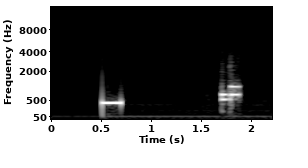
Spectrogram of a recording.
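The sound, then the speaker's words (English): Two short electronic Skype call tones sound with a pause between them as a call is placed to a conference line: first a steady beep, then a brief warbling multi-note chime, clear, with no voices. “I'm going to do this on Skype. And you can go ahead and call it from your phone.”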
